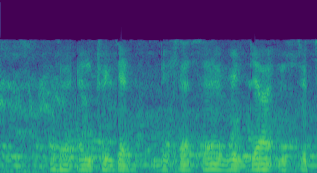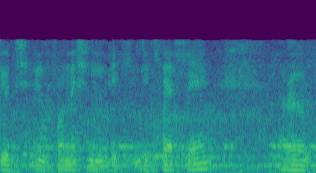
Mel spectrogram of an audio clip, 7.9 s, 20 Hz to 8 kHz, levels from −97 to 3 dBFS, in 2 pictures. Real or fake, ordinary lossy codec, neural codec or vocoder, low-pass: fake; AAC, 16 kbps; codec, 16 kHz, 8 kbps, FreqCodec, smaller model; 7.2 kHz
